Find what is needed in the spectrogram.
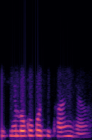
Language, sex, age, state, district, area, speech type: Hindi, female, 30-45, Uttar Pradesh, Jaunpur, rural, conversation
